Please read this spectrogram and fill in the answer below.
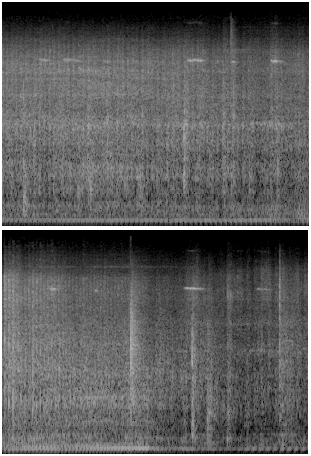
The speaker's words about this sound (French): Il y a même un tracteur qui est en train d'arriver pour larguer les tomates géantes.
